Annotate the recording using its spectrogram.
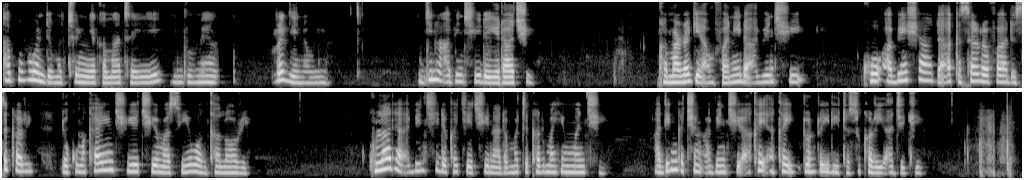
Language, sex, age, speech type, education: Hausa, female, 15-29, spontaneous, tertiary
